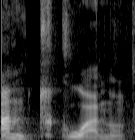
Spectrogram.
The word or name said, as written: Antkooano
